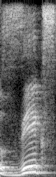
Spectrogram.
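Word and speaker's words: sechs: सिक्स जब 16 की जगह यूज़ होगा तो जेक्सिक्स का एस नहीं यूज़ होगा।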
